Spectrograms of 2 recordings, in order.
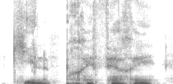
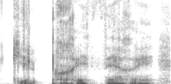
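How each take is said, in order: Both takes have the same delivery.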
